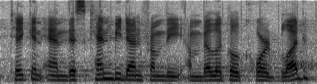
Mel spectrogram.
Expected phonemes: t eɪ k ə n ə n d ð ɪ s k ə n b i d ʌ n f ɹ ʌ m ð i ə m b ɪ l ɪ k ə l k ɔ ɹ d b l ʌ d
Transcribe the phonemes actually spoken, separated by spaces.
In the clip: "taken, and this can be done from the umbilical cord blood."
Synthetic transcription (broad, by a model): t eɪ k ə n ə n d ð ɪ s k ə n b i d ʌ n f ɹ ʌ m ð i ə m b ɪ l ɪ k ə l k ɔ ɹ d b l ʌ d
